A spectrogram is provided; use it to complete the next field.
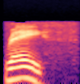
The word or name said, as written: wraith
